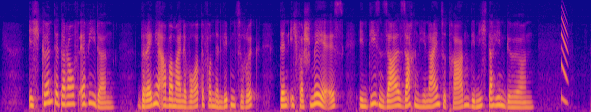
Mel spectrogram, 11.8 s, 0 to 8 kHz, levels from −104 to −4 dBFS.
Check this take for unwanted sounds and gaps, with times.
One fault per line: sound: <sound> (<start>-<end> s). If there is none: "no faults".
sound: chirp (11.2-11.4 s)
